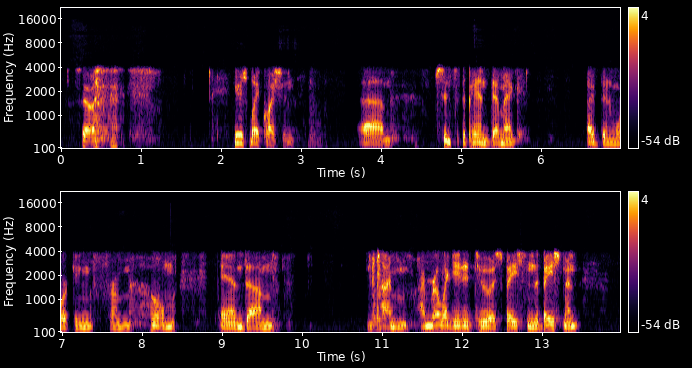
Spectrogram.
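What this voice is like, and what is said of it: Out of breath, panting speech. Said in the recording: “apologies for me being out of breath. I just walked up 5 flights of steps.”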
